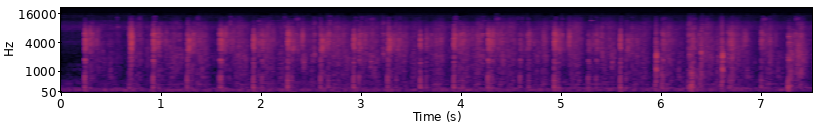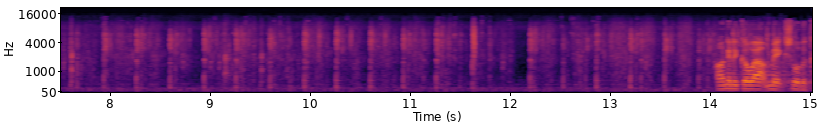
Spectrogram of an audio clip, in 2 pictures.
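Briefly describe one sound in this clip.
Footsteps crunch steadily over rubble and debris.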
